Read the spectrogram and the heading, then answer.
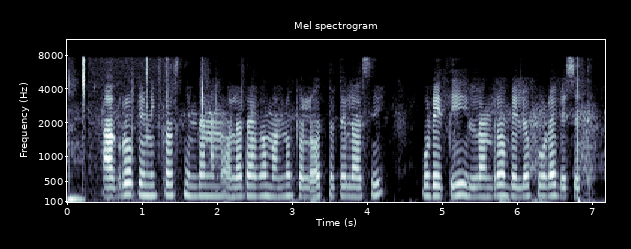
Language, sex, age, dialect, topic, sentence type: Kannada, female, 18-24, Central, agriculture, statement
